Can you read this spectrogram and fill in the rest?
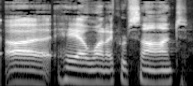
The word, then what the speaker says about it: croissant: And then, you know, the one with the yellow hair, she says, that Beth Barrett's character goes, oh, it's croissant, the T is silent.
